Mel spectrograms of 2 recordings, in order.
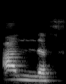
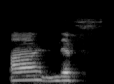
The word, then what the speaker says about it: Aleph: Aleph, Aleph. An F like in fish. A-L-E-P-H. Aleph. Aleph. This is our first letter. Its value is 1. It is the front. It is the beginning. It is a very important letter. It doesn't have a sound.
